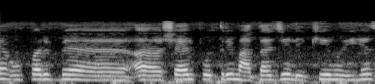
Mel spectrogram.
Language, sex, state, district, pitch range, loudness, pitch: Hindi, female, Uttar Pradesh, Jalaun, 205-230 Hz, -15 LUFS, 220 Hz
